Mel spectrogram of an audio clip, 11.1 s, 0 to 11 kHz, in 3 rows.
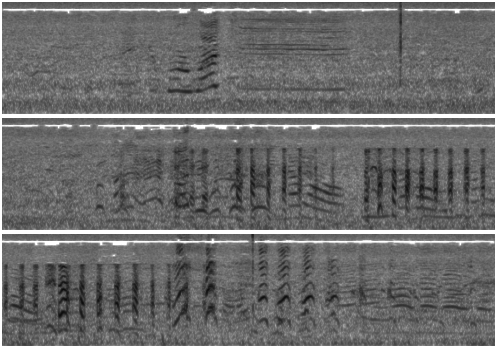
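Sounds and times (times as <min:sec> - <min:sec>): people's voices: 0:00.0 - 0:11.0
wind and surf rumble: 0:00.0 - 0:11.0.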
